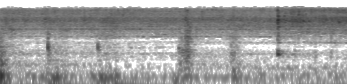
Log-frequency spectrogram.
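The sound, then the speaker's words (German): Bacon sizzles steadily in hot margarine, a dense crackling hiss with a few sharper pops and stirring clicks scattered through it, and no one talking. “Margarine ist nur zum Anschwitzen. Dann tue ich den Speck da rein und schneide die Zwiebeln in Würfel.”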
